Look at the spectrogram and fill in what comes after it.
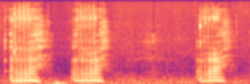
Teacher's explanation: I believe in Austrian German, they roll their R's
